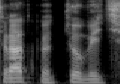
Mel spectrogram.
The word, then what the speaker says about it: Ratko Tubic: everybody, today we have a real special guest, Ratko Tubic, and you'll have to correct me if am I saying that right? Am I pronouncing your name correctly? Yeah, I mean, I'm used to it. It's Ratko Tubic in my language, but Tubic, I'm used to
